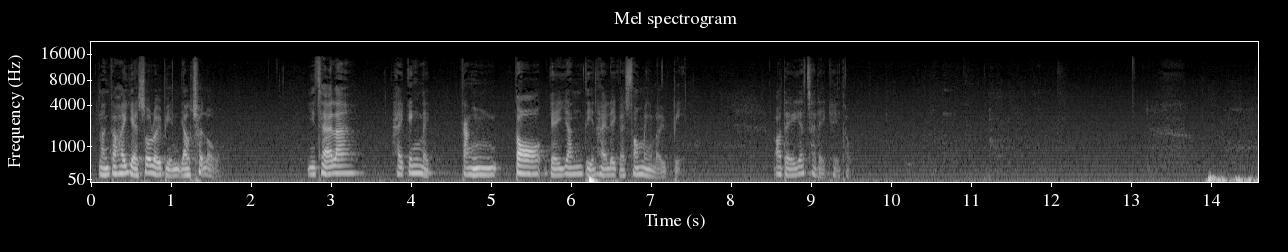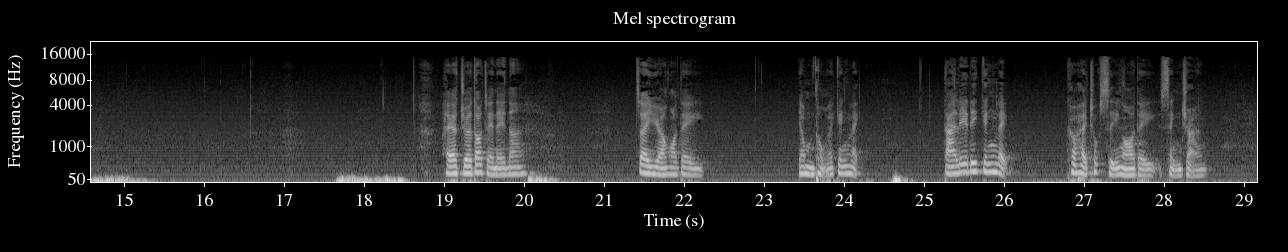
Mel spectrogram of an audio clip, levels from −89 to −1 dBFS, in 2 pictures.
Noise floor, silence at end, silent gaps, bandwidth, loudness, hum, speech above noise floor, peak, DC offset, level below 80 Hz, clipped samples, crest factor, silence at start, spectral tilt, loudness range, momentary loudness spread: -52 dBFS; 0.05 s; none; 15 kHz; -28 LUFS; 50 Hz at -55 dBFS; 26 dB; -6 dBFS; 0.1%; -36 dBFS; under 0.1%; 24 dB; 0.1 s; -6.5 dB/octave; 14 LU; 23 LU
